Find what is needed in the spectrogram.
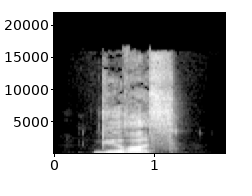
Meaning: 1. gyro, gyros (Greek dish of meat cut from a gyrating roasting spit) 2. a sandwich filled with such meat and, usually, vegetables and sauce
- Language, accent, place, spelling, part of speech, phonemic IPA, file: German, Germany, Berlin, Gyros, noun, /ˈɡyːʁɔs/, De-Gyros.ogg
